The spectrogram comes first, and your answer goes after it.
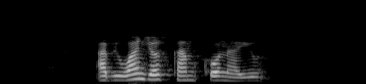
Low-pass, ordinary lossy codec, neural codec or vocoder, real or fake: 3.6 kHz; Opus, 32 kbps; codec, 16 kHz, 4 kbps, X-Codec, WavLM features, trained on Multilingual LibriSpeech; fake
